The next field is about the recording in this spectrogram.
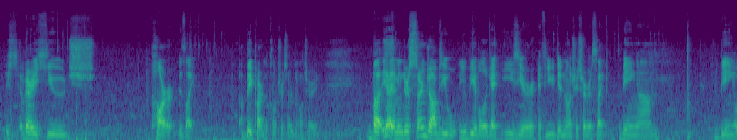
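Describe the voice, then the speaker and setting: A man's voice: medium pitch, moderate pace, gravelly, pauses often, a little hiss or hum. An eighteen-year-old man hosting a livestream, chatting casually and rambling, with plenty of "like" fillers. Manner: rambling, heavy use of "like" fillers. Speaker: livestream host. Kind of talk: casual chat while gaming.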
